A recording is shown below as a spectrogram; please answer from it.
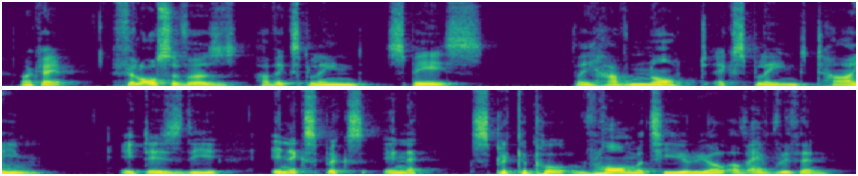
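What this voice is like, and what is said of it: Thick Welsh accent. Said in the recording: “I wish I could do with a posh English accent ... but I can't ... You've got the thick Welsh accent”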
